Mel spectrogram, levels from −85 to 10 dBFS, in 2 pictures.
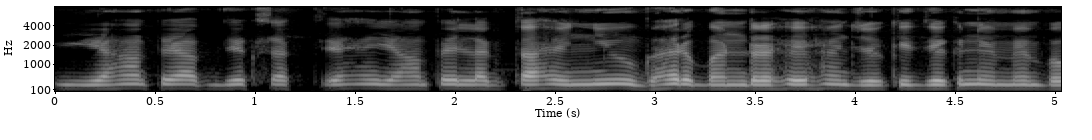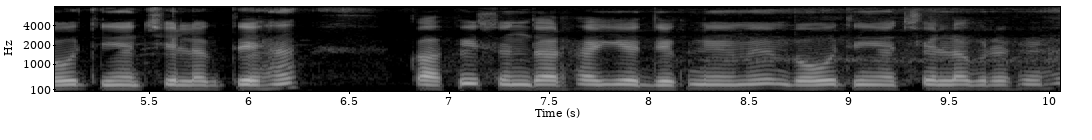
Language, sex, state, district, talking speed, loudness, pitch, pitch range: Maithili, male, Bihar, Muzaffarpur, 210 wpm, -30 LUFS, 145 Hz, 140-150 Hz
